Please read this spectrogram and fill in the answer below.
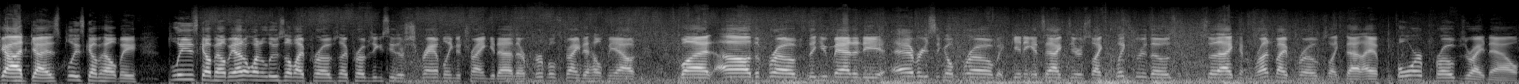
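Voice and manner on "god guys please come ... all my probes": frantic, panicked screamed cry. Retelling a game moment, pleading with teammates over Skype: retelling a panicked scream. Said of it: "I'm screaming".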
